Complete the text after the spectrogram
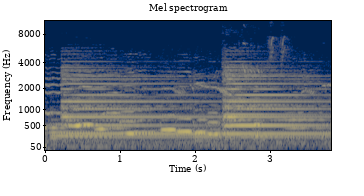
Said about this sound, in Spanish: Las campanas de la catedral resuenan en todo el pueblo y lo convocan a reunirse en el templo.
